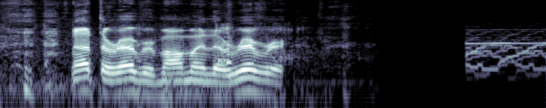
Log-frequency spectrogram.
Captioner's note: laughter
